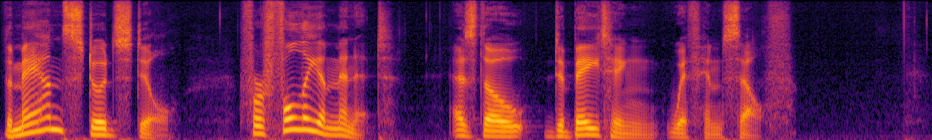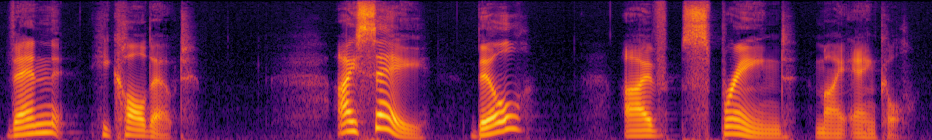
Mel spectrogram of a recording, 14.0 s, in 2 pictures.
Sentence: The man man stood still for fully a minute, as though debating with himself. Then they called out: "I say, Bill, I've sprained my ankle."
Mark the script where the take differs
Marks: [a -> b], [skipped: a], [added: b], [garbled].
The man [skipped: man] stood still for fully a minute, as though debating with himself. Then [they -> he] called out: "I say, Bill, I've sprained my ankle."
